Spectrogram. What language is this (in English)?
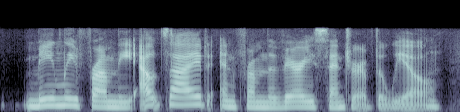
English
